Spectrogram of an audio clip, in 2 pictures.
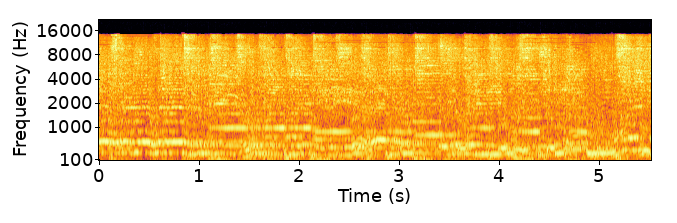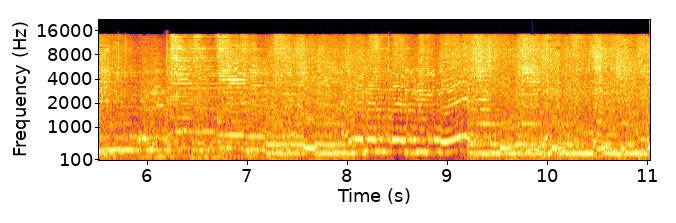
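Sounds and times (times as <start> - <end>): held instrumental notes: 0.0 - 11.0
person singing: 0.0 - 11.0
steady drum beat: 0.0 - 11.0.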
